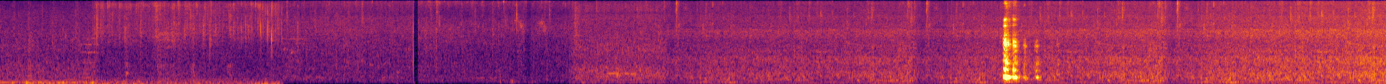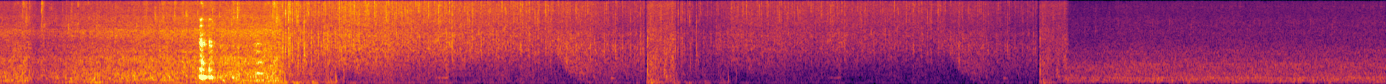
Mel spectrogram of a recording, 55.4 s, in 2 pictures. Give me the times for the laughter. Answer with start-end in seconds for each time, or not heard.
20.1-20.8, 31.7-33.0.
